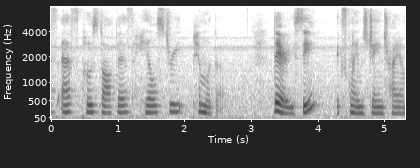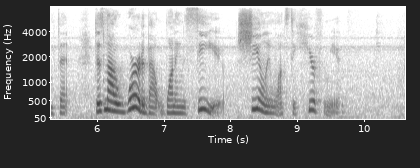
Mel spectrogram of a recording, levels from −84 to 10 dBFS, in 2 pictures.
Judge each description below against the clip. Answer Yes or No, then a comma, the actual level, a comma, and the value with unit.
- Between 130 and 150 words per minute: No, average, 170 wpm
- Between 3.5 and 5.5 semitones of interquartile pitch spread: Yes, average, 4.3 semitones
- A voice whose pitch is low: No, medium, 185 Hz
